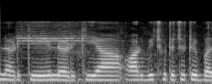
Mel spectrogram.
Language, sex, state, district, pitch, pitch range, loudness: Hindi, female, Uttar Pradesh, Budaun, 210 Hz, 205-220 Hz, -14 LUFS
